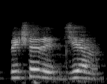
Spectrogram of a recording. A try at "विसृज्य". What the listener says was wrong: बिंदी है इस पे? बिंदी तो है ही नहीं। विसृज्य। और पहली बार आपने शायद ऐसा बोला था विसृज्य, सृज्य कुछ ऐसा बोला था, ऐसा लगा।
